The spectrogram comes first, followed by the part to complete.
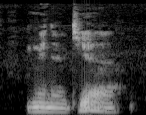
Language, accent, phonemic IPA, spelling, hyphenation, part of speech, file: English, Southern England, /ˌmɪnəʊˈdjɛː/, minaudière, min‧au‧dière, noun, LL-Q1860 (eng)-minaudière.wav
- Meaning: 1. A woman who is exaggeratedly affected or coquettish 2. A type of formal, decorative women's clutch bag without handles or a strap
